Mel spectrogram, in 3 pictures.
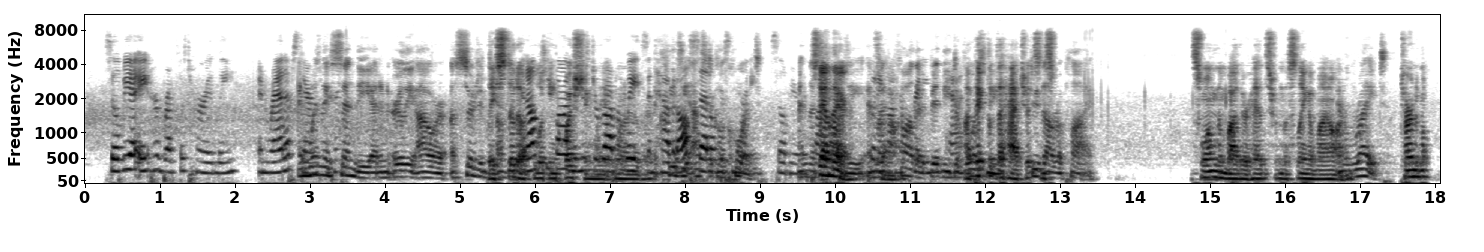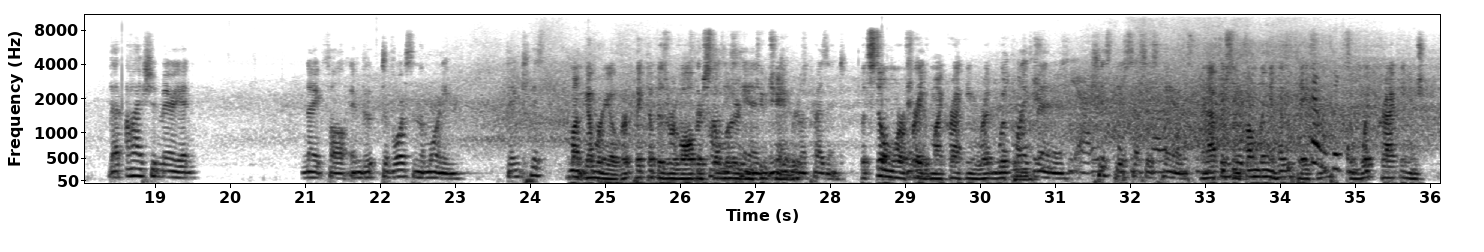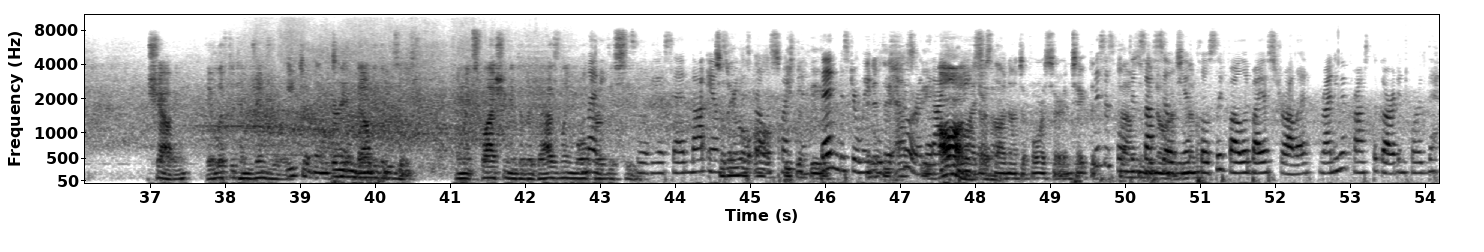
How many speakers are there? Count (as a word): three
